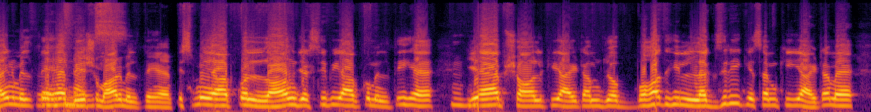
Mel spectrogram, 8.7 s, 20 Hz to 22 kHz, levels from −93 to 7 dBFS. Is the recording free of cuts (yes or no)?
no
